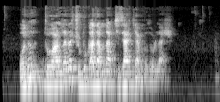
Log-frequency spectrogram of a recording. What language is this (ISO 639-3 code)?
tur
